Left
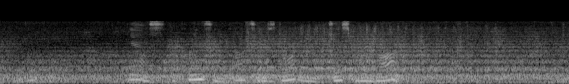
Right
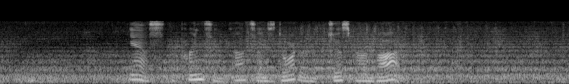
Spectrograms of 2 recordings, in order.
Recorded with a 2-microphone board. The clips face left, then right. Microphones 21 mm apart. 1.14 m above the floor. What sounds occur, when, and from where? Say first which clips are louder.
0.0 s an aircraft: even; 5° right (ahead or behind)
1.3 s a woman speaking: right 4 dB; 50° right (ahead or behind)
